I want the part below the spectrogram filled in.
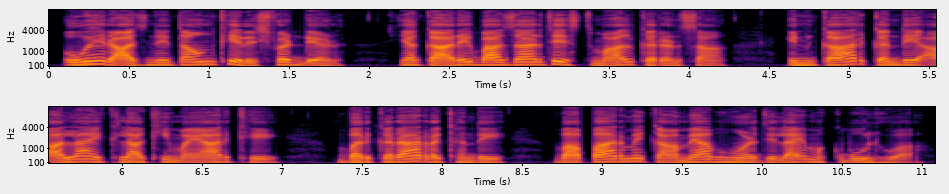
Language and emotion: Sindhi, neutral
